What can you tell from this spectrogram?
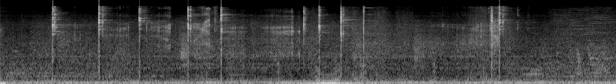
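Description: Sound-designed mechanical foley: about a dozen sharp metallic clicks and clinks scattered irregularly over a steady low hum, with a low rumbling swell about three seconds in.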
